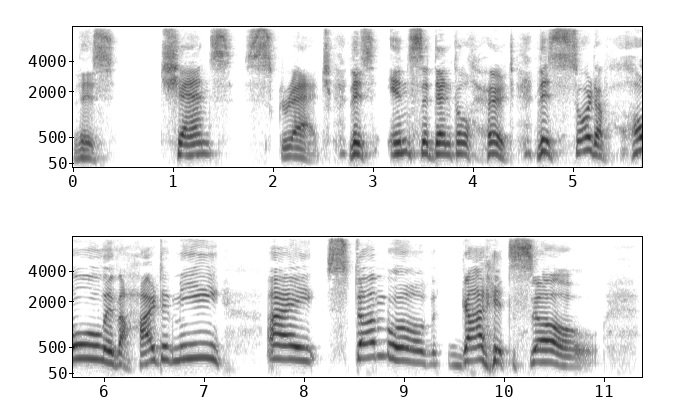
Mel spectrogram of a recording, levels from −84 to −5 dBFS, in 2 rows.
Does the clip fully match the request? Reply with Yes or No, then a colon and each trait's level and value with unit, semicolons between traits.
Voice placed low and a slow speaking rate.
No: high, 220 Hz; slow, 105 wpm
